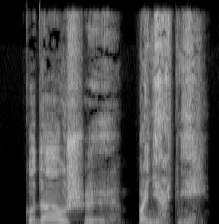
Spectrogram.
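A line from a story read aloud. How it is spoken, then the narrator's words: Dejected sigh, old man. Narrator (Russian): понуро вздохнул дед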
